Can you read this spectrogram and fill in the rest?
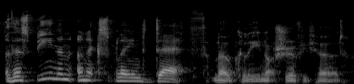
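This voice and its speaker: An actor playing a polite, probing police detective inspector in a filmed mystery game. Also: male voice, medium pitch, wildly swooping pitch, normal speed. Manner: courteous, inquisitive.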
